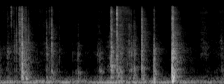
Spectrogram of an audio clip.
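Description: Hard plastic clicks and knocks of a clamshell VHS case being opened and a cassette being lifted out of it: a quick, uneven run of clicks, with the sharpest knock shortly before the end.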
